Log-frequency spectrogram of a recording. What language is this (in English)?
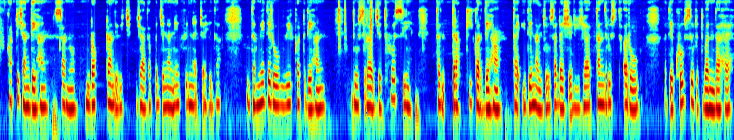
Punjabi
